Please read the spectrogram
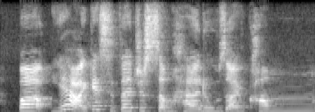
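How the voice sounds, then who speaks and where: Someone speaks with a London accent over noticeable background noise. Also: woman. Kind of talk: casual vlog. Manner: fast.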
